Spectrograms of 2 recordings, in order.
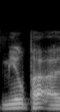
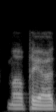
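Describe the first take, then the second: First: The first syllable is said as 'mil'. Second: The first syllable is said as 'mal'. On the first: The speaker calls it right. "Milpa'a is a word" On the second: The speaker calls it wrong. "malpe'a does not exist"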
